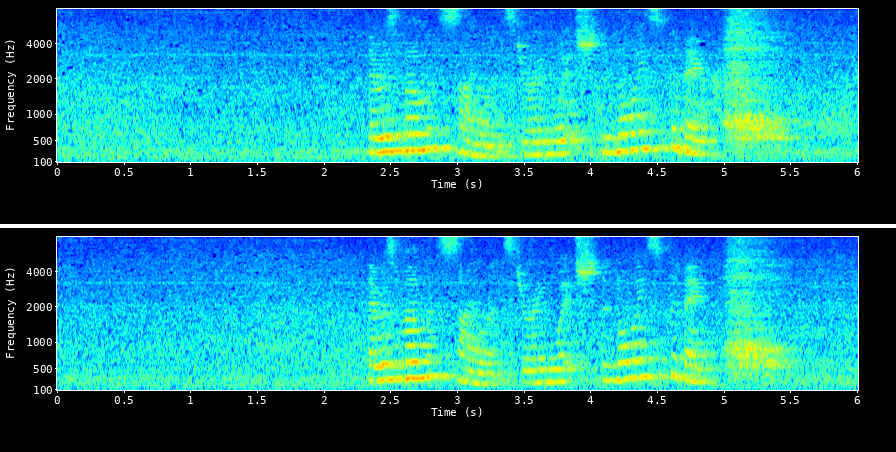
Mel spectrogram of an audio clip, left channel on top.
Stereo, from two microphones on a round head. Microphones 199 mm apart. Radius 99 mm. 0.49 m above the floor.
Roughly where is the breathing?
Centre.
